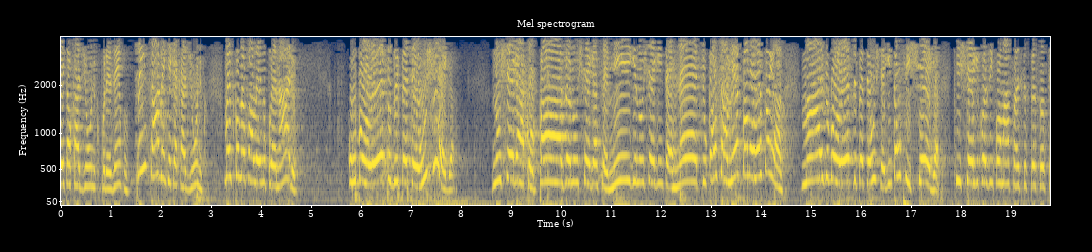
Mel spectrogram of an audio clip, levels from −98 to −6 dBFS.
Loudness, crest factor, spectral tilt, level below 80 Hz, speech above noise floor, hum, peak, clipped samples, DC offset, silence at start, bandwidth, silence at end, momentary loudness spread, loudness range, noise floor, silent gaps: -6 LUFS; 6 dB; -8 dB/octave; -30 dBFS; 30 dB; none; 0 dBFS; 5%; 1%; 0 s; 4 kHz; 0 s; 6 LU; 3 LU; -36 dBFS; none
